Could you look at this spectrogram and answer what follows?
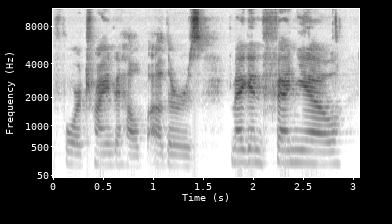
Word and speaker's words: Fenyoe: Megan Fenyoe, there is an E in her last name, but it is silent.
